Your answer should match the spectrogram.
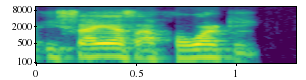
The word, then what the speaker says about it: Isaias Afwerki: Isaias Afwerki. Yeah, am I pronouncing his name incorrectly? – No, you're pronouncing it correctly. Isaias Afwerki.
